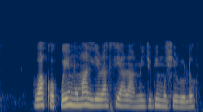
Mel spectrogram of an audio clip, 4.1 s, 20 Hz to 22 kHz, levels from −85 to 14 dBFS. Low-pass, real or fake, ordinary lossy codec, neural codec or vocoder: 5.4 kHz; fake; AAC, 24 kbps; codec, 16 kHz, 16 kbps, FunCodec, trained on Chinese and English, 50 frames a second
